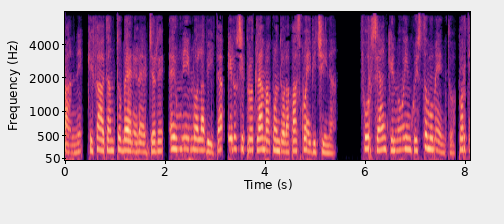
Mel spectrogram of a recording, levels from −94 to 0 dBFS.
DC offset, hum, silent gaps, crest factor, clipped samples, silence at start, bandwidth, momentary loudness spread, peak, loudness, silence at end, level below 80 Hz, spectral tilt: under 0.1%; none; none; 16 dB; under 0.1%; 0 s; 8 kHz; 8 LU; 0 dBFS; -16 LUFS; 0 s; -48 dBFS; -5.5 dB/octave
